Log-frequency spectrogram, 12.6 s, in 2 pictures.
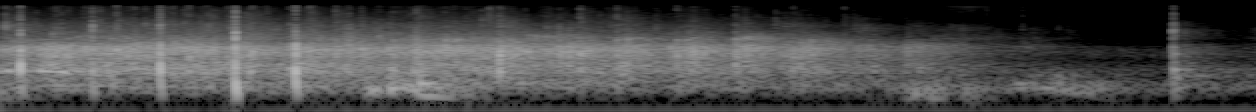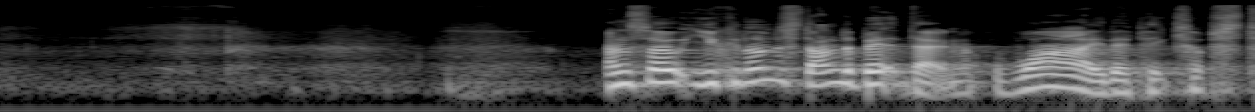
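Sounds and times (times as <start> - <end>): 
crowd applauding: 0.0 - 5.0
speech: 9.3 - 12.5.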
